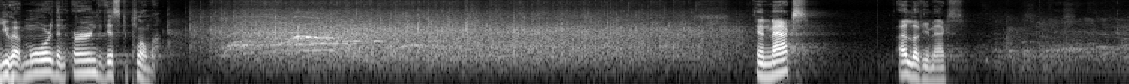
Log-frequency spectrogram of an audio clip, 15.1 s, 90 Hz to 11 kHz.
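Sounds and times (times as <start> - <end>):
audience applause: 2.5 - 10.0, 14.6 - 15.0.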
